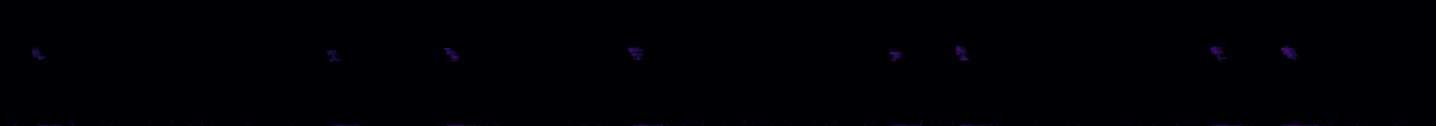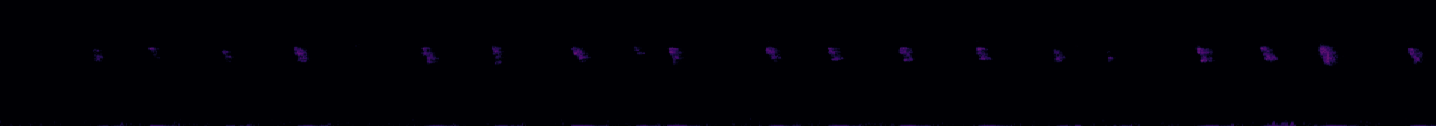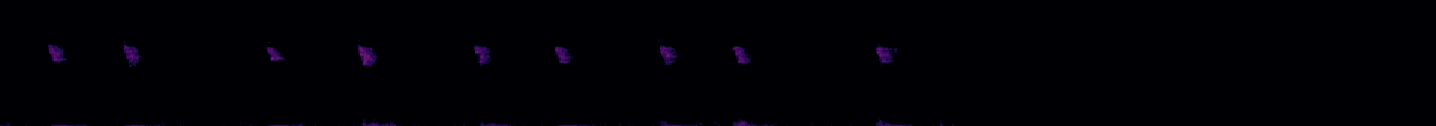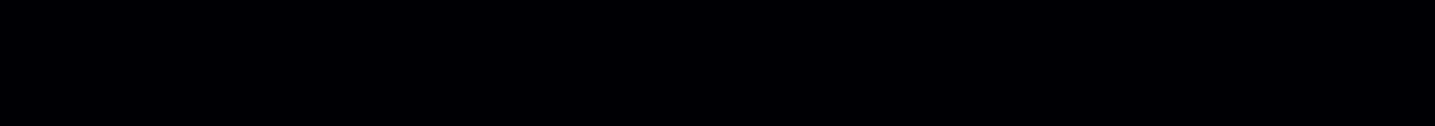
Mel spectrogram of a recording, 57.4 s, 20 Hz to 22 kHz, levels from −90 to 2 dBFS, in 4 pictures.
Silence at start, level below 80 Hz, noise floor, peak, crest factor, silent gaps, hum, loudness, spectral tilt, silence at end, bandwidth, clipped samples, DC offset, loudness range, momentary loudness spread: 0 s; under -90 dBFS; under -90 dBFS; -42 dBFS; 30 dB; none; none; -63 LUFS; 0.5 dB/octave; 18.55 s; 6 kHz; under 0.1%; under 0.1%; 6 LU; 9 LU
